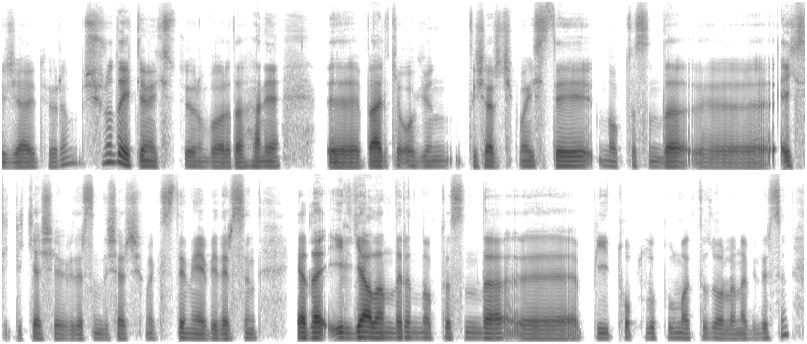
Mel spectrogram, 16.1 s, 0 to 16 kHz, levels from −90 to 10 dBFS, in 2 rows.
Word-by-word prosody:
Rica 90 +1 -1
ediyorum. 95 - -8
Şunu 180 +4 -4
da - - +8
eklemek 110 -4 +4
istiyorum 100 -3 -5
bu 95 - -1
arada; 90 +1 -1
hani, 100 0 0 0.5
eee, 85 0 +3
belki 100 -1 +5
o 105 - -2
gün 100 +1 -8 0.2
dışarı 100 0 0
çıkma 105 +2 -6
isteği 100 0 +2
noktasında, 100 -1 -1
eee, 85 -1 -4 0.2
eksiklik - - -7
yaşayabilirsin 90 0 -4
dışarı 95 0 -4
çıkmak 95 +2 -11
istemeyebilirsin 95 -1 -2 0.4
ya 110 -1 +7
da 110 0 +10
ilgi 110 +2 +6
alanların 110 0 +4
noktasında, 105 0 0
eee, 95 -1 -2 0.2
bir 100 -1 -4
topluluk 105 0 -10
bulmakta 105 0 -6
zorlanabilirsin. 95 - -7
100 Hz, 125 wpm, -27 LUFS, 95-105 Hz, 0.5 s, da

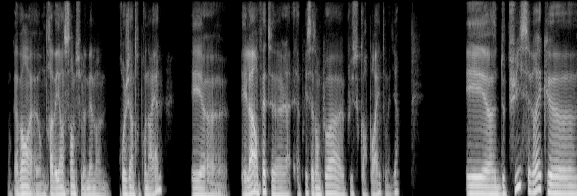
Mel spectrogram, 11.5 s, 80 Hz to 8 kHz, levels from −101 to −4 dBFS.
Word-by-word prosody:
Donc 100 -2 -22
avant, 115 +1 +3
heu, 115 -1 -6
on 115 -1 -5
travaillait 110 0 +1
ensemble 110 +1 0
sur 105 - -8
le 100 - -3
même, 105 +1 -1
heu, 105 0 -9 0.3
projet 115 0 +1
entrepreneurial. 105 - -2 0.6
Et 105 -1 +1
heu, 105 +1 -4 0.3
et 105 0 -2
là 125 +5 +6
en 130 - +2
fait, 140 -3 0
heu, 110 - +2 0.2
elle 105 - -4
a 105 -1 -8
elle - - -16
a - - -11
pris 125 +4 -7
cet 115 -2 -2
emploi, 120 +1 +1
heu, - - -5
plus 115 +4 -10
corporate 105 +5 -7
on - - -12
va 110 - -13
dire 140 +5 -10 1.3
et 120 0 +6
heu, 115 0 +4
depuis, 115 - 0
c'est 170 -10 -2
vrai 165 +8 +2
que 140 - -3
heu 120 -1 +3
115 Hz, 205 wpm, -22 LUFS, 105-120 Hz, 1.3 s, là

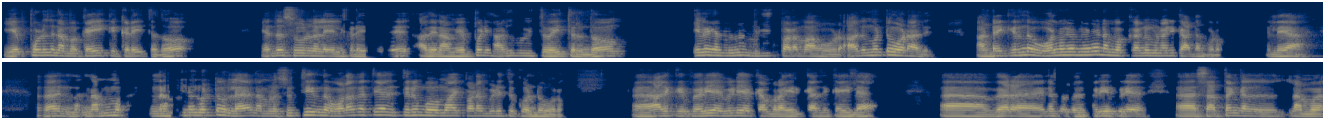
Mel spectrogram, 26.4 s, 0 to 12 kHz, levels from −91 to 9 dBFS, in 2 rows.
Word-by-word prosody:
எப்பொழுது 175 +7 0
நம்ம 145 -2 -1
கைக்கு 150 +1 0
கிடைத்ததோ, 130 -3 0 0.9
எந்த 140 +6 +2
சூழ்நிலையில் 140 -6 -1
கிடைத்தது? 115 - -5 0.4
அதை 125 0 +3
நாம் 120 0 0
எப்படி 165 +7 -1
அனுபவித்து 150 -1 -8
வைத்திருந்தோம்? 125 +2 +1 0.8
இவைகள் 175 -2 +3
எல்லாம் 175 +1 -4 0.2
இப்ப 155 - -29
படமா 130 -1 +2 0.2
ஓடும். 110 0 -3
அது 165 - -2
மட்டும் 185 +1 +2
ஓடாது 125 -9 +1 0.5
அன்றைக்கு 145 +5 0
இருந்த 200 +3 +3 0.2
ஓலகமே 190 +4 +3 0.2
நம்ம 175 -3 +1
கண்ணு 160 +1 +1
முன்னாடி 155 0 -3
காட்டப்படும். 115 -5 -3 0.4
இல்லையா? 120 +2 +3 0.6
அதாவது 145 0 +1 0.3
நம்ம 165 +6 +1 0.4
நம்ம 170 +4 -2
மட்டும் 180 +2 0
இல்ல, 145 -1 +3 0.2
நம்மள 140 -1 -3
சுற்றி 160 +3 -5
இருந்த 175 -3 +1
உலகத்தையே 190 +3 +1
அது 180 - -5
திரும்பவுமா 170 -2 +3 0.2
படம் 150 0 -1
பிடித்துக் 145 -1 -5
கொண்டு 120 -1 +1
வரும். 105 -1 -5 0.9
அதுக்கு 140 0 0
பெரிய 145 +4 +4
வீடியோ 155 0 +2
கேமரா 130 -1 +2
இருக்காது 125 -1 -1
கையில. 115 0 0 0.9
ஆ - - +7 0.5
வேற 130 +1 +5 0.3
என்ன 140 +2 -3
சொல்றது, 125 -3 -2
பெரிய 140 +1 +3
பெரிய 135 -1 +3 0.7
சத்தங்கள் 140 +2 +1 0.4
நம்ம 125 -1 +2
145 Hz, 130 wpm, -25 LUFS, 130-165 Hz, 0.9 s, ஆ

